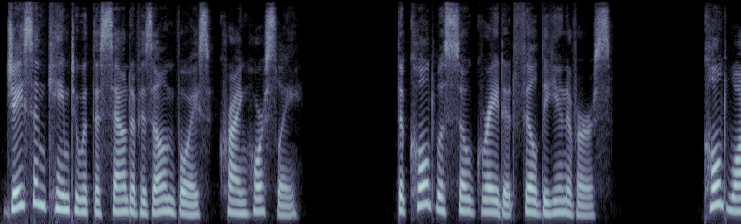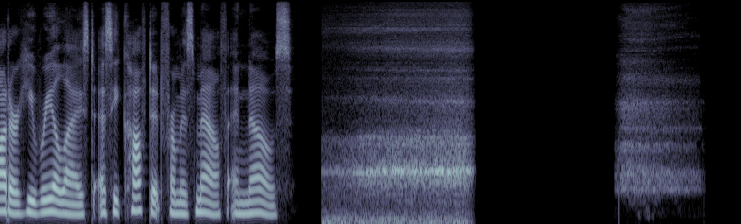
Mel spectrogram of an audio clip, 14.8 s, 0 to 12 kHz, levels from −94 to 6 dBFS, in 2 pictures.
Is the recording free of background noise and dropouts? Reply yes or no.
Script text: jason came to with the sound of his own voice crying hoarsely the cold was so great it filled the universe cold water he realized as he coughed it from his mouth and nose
no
